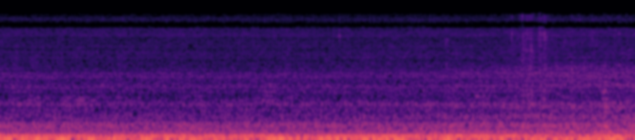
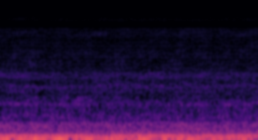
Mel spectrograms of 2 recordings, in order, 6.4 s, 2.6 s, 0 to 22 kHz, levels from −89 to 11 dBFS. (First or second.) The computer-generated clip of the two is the second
